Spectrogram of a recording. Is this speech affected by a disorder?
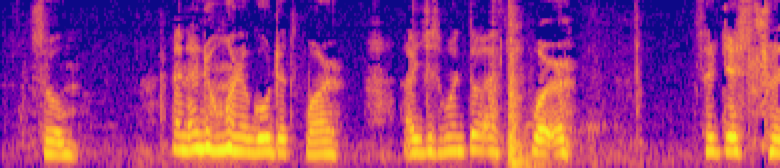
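Yes: cerebral palsy.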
